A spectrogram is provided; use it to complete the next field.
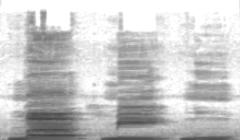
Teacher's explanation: मीम पढ़ते हुए nose में से आवाज़ आएगी, मीम ज़बर मा, मीम ज़ेर मी, मीम पेश मू, मा मी मू।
